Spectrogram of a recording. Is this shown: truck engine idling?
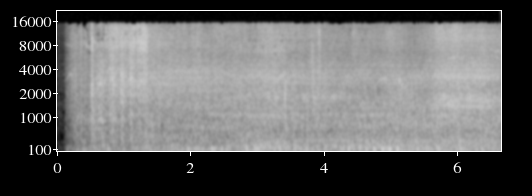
yes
